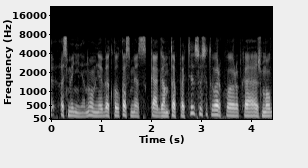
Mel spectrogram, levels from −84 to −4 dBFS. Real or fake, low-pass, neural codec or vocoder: fake; 7.2 kHz; vocoder, 44.1 kHz, 128 mel bands every 256 samples, BigVGAN v2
